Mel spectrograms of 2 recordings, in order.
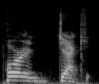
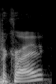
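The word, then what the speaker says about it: Pokrajac: He also beat Igor Porajek, however you say his name. Pekrajic?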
